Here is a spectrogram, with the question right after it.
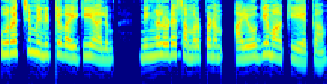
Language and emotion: Malayalam, neutral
